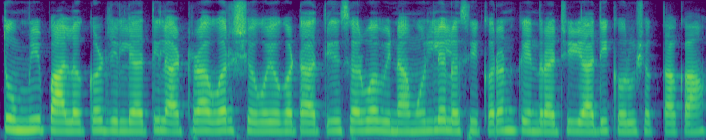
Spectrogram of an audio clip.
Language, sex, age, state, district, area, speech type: Marathi, female, 18-30, Maharashtra, Jalna, urban, read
